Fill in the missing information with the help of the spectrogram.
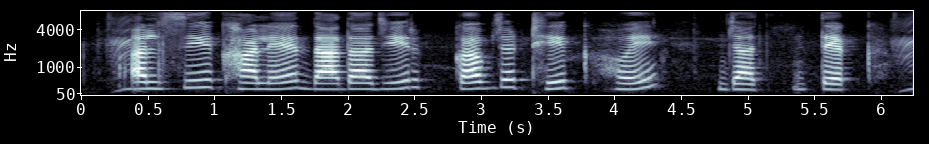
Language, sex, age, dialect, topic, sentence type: Magahi, female, 18-24, Northeastern/Surjapuri, agriculture, statement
